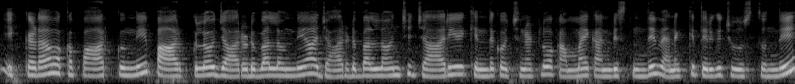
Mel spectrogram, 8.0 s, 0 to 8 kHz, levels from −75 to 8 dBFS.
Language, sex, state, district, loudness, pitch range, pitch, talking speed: Telugu, female, Andhra Pradesh, Visakhapatnam, -22 LUFS, 200-230 Hz, 210 Hz, 165 wpm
